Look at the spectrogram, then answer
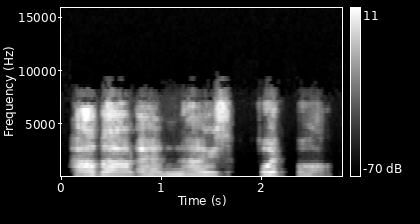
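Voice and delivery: slow, soft imitated offer; mock Santa suggestion. Santa suggests a gift to tongue-tied Ralphie, slow and soft mock voice. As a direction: draw it out softly, playing Santa.

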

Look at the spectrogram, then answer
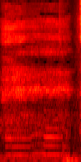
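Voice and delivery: short high laugh. Real, not acted. Laugh before answer.

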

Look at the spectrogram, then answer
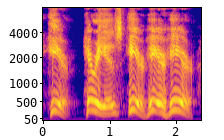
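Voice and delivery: high, loud repeated calls; urgent high shouting; shouted. A narrator's reading. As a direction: shout to summon someone from far off. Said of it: "he shouted".

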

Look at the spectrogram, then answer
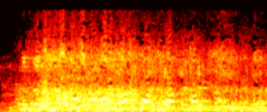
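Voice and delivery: loud, high rolling chuckle; hearty chuckle. Acted. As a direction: let a big chuckle roll out. Laughs at the boy's question.

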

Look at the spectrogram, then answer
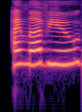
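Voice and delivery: high, loud gushing declaration; gushing I love you. Retold or imitated. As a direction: blurt it out with delight. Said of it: "I just was like".

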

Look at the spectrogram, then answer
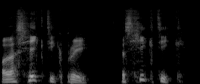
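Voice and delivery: South African mates' slang, lightly imitated; a mild South African twang on hectic; South African accent. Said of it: "who always like to say".

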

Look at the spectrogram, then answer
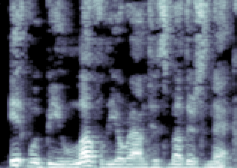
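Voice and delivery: ordinary delivery

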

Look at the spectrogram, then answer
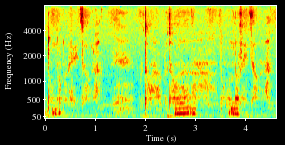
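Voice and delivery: hushed soothing whisper; big brother whispering comfort to his hurt sister; ASMR whisper. Acted. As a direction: whisper the pain away to a little sister.

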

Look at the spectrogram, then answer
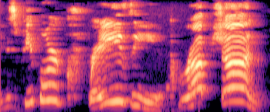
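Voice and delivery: rising to an outraged high yelp; a real burst of outrage at the plot; worked up. Real, not acted. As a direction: builds from disbelief to a loud high cry. Reacting to the death threats.

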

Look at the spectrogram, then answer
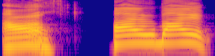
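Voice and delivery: talking through a mouthful of bread; words round a bite of bread; mouth full. Real, not acted. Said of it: "I have bread in my mouth".

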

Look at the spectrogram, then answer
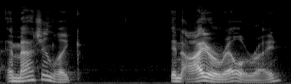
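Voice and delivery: ordinary talk, nothing marked

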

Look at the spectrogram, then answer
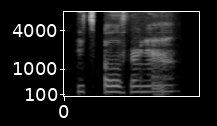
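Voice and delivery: very soft, spent statement; hushed and resigned; subdued finality. A narrator's reading. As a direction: say it quietly, letting it rest. Quiet closing words after ordeal.

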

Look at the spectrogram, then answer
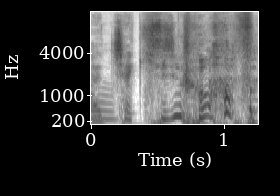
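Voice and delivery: put-on high, slow German accent through laughter; mock German accent. Co-host as killer ticking off victims, laughing mock German accent.

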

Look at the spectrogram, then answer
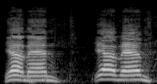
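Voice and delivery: high-pitched catchphrase impression; mock-enthusiastic high "yeah, man"; Tony Schiavone. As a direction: imitate his "man" habit, pitched right up. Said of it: "when Tony Schiavone calls you man".

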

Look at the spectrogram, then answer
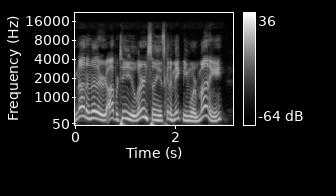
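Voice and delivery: high, groaning mock of a reluctant student; hammed-up whine of a listener who hates courses; mock whiny complainer. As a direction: sneer it like someone sick of courses. Mocking people tired of courses.

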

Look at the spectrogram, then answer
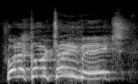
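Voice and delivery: high, loud shout; top of voice shout. Retold or imitated. Shouting in the builder's ear, a loud high yell. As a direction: bellow it at full volume. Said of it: "shouted at the top of my voice".

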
